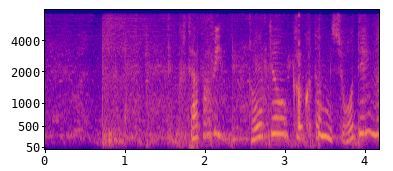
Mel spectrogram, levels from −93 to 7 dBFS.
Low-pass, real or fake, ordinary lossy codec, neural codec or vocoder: 7.2 kHz; fake; none; codec, 24 kHz, 0.9 kbps, WavTokenizer, medium speech release version 2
